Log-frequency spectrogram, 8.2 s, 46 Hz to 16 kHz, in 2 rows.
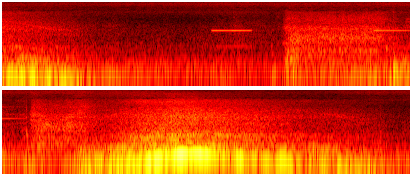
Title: P1690 Kia Cerato Kia Forte No start and start and die condition ECU faulty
